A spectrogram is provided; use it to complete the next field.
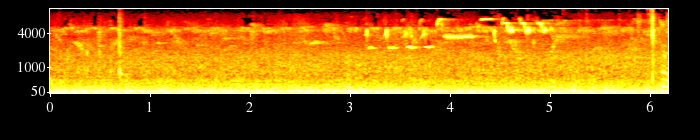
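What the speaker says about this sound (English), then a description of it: "I'm crazy about birds. They're loud." Wild birds chirp and call faintly in the high range over a steady low outdoor rumble, with short tweets and brief trills scattered across the stretch, loudest near the end.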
